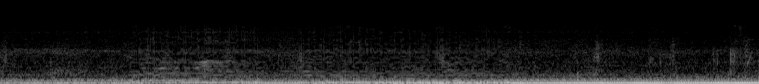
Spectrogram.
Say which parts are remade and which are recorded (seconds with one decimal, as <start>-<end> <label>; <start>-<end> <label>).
0.0-1.3 recorded; 1.3-2.6 remade; 2.6-3.0 recorded; 3.0-5.1 remade; 5.1-7.6 recorded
